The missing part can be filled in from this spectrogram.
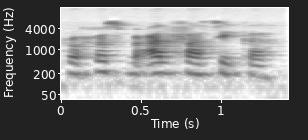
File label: "easter", tigrinya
